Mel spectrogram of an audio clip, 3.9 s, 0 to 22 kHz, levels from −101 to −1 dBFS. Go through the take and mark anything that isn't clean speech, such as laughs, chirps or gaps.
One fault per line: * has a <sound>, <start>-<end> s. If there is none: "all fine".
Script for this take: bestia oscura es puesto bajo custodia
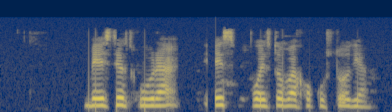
* has a dropout, 2.1-2.2 s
